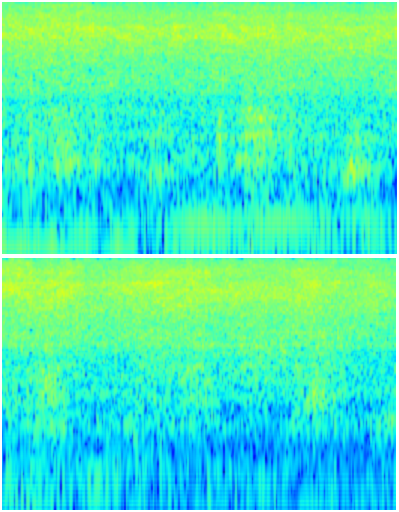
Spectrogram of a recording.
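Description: High-pressure car wash lance spraying water onto an SUV's bodywork and wheels: a loud, steady hiss, with a low hum underneath.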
